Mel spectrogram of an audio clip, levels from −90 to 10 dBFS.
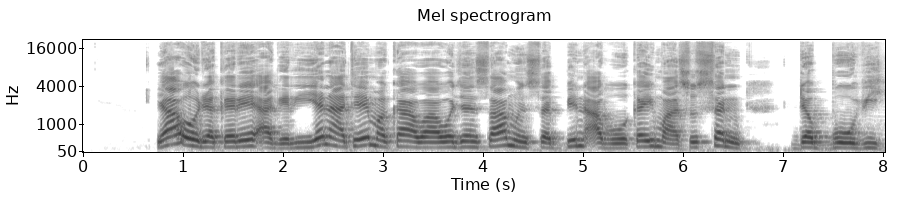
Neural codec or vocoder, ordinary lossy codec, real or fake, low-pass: none; none; real; none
